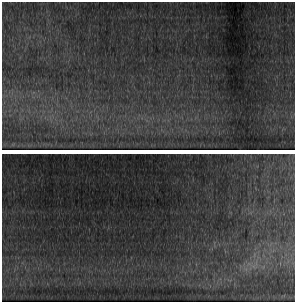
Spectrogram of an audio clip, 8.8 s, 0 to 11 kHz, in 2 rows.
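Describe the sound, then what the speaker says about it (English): A 1954 Chevy 5-window pickup truck's rebuilt engine, started after sitting outside three years, idles loudly and steadily with a deep, even rumble, close by and uninterrupted. "the engine still starts after all these years"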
